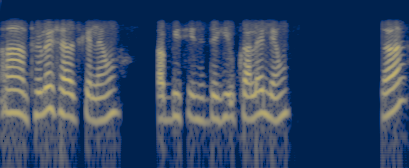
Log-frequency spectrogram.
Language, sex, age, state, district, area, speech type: Nepali, female, 60+, West Bengal, Kalimpong, rural, conversation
